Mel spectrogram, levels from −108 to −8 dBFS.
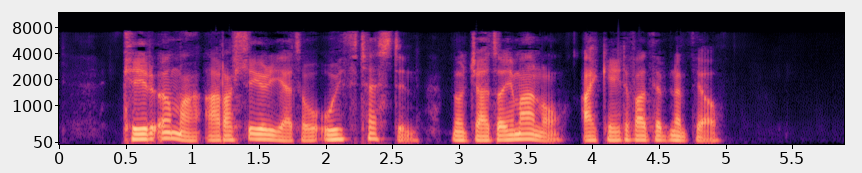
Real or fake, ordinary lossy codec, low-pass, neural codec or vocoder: fake; AAC, 48 kbps; 7.2 kHz; codec, 16 kHz, 2 kbps, X-Codec, WavLM features, trained on Multilingual LibriSpeech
